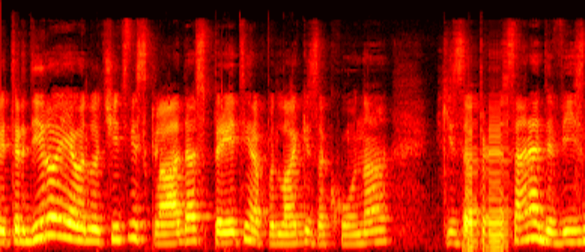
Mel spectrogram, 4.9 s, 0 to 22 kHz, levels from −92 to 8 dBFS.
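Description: From 3.85 to 4.25 s, just after "na podlagi zakona ki", new audio likely stopped arriving in time, so a short buffer of about 11 ms was replayed over and over for most of that stretch. The result is robotic sound from repeated short buffers: a rigid, metallic 93.8 Hz buzz that only loosely tracks the speech.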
